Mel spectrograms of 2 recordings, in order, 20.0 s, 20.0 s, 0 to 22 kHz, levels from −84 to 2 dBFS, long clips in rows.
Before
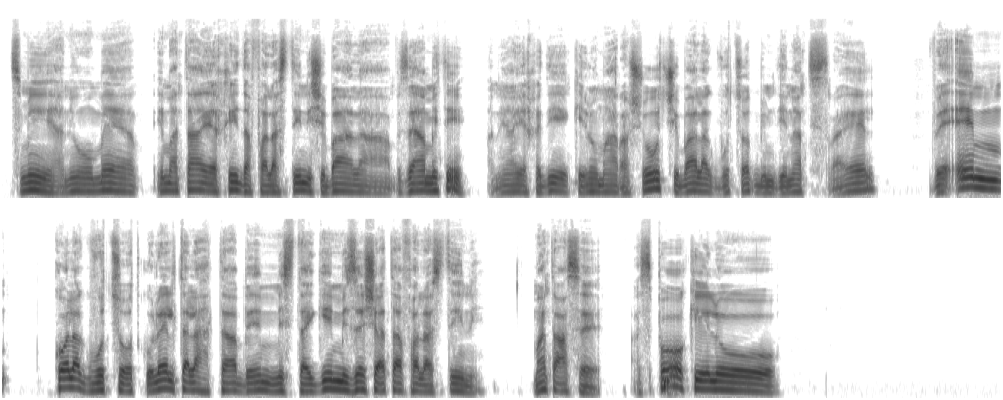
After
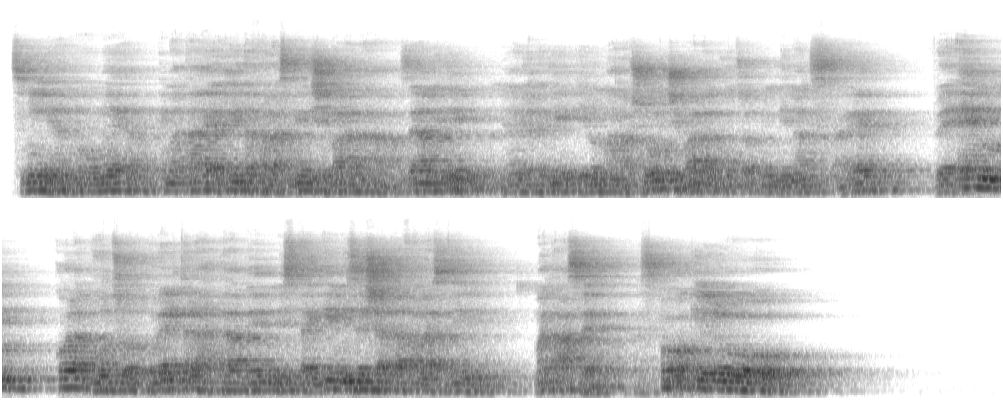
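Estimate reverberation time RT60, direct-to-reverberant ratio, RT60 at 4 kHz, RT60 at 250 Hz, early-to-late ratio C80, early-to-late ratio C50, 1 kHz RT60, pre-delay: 1.6 s, -9.0 dB, 1.5 s, 1.6 s, -0.5 dB, -3.5 dB, 1.6 s, 7 ms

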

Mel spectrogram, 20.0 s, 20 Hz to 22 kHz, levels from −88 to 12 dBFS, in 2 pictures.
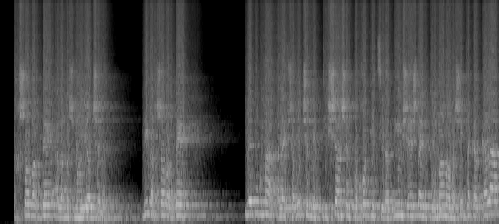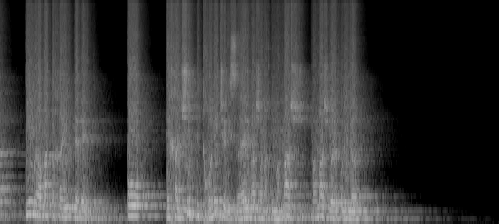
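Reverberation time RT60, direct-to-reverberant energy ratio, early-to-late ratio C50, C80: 1.3 s, 2.5 dB, 6.0 dB, 7.5 dB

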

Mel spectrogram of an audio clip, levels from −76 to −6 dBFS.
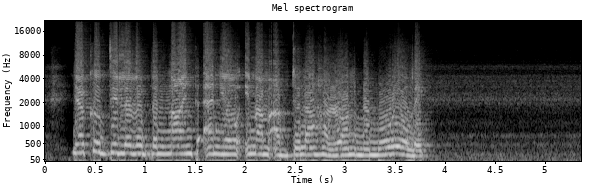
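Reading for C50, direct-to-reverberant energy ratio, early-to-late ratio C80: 12.5 dB, 10.0 dB, 16.5 dB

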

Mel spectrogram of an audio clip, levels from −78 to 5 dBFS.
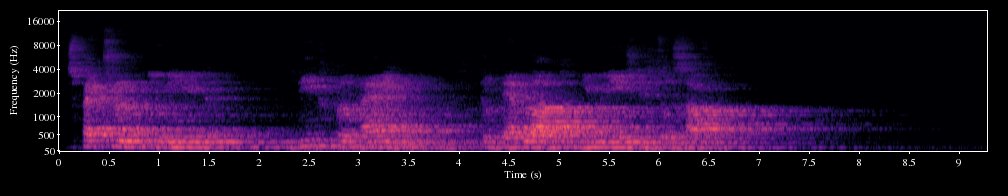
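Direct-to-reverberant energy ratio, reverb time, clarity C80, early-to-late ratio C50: -17.5 dB, 2.7 s, -2.0 dB, -4.5 dB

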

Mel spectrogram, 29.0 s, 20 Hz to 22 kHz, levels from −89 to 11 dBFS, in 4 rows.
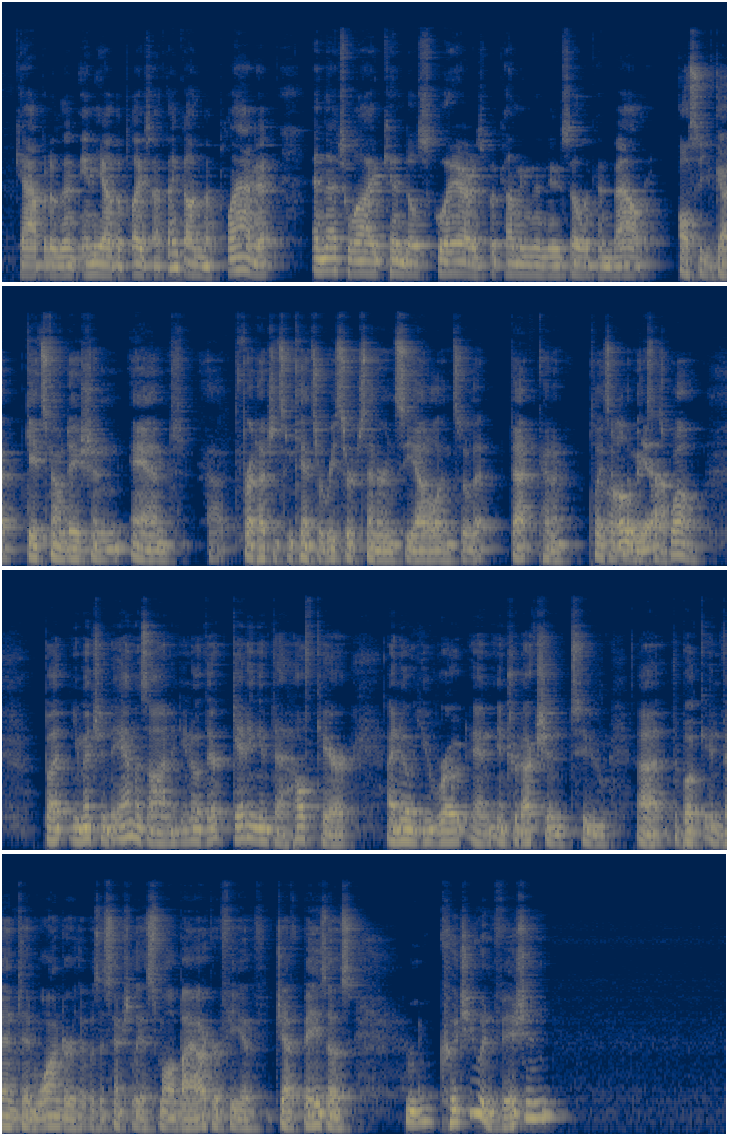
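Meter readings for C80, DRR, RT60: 14.0 dB, 2.0 dB, 0.45 s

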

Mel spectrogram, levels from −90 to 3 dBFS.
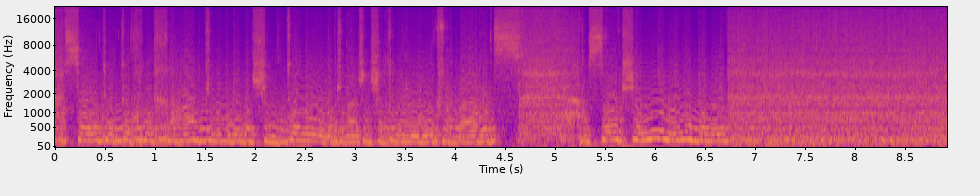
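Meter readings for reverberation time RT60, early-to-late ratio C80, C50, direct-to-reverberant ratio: no single decay rate, 22.0 dB, 16.5 dB, 7.0 dB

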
